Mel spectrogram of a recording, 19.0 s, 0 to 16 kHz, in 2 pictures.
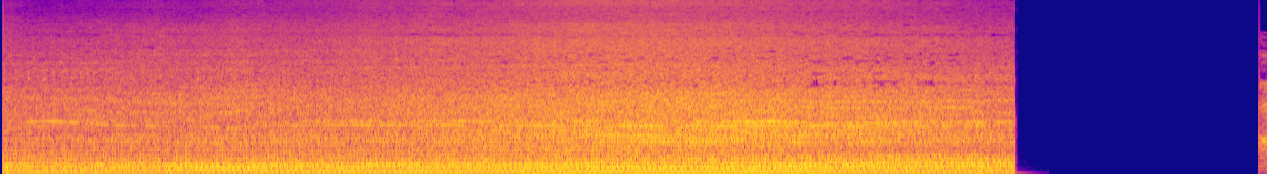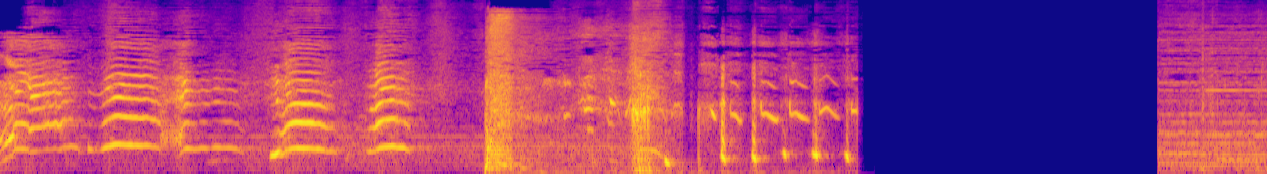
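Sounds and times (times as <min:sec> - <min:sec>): engine running with low hum: 0:00.0 - 0:07.6.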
